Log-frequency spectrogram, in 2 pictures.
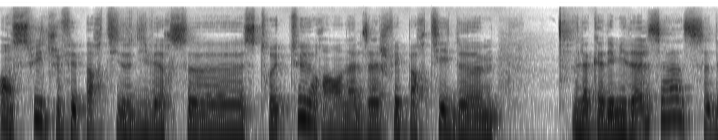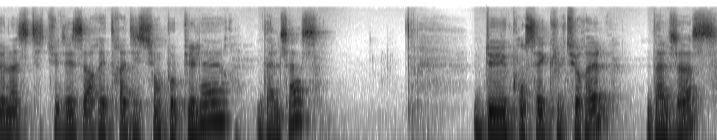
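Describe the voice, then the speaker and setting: Her pitch fairly low, a woman speaks at a very slow pace with long, frequent pauses and very even loudness. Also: ordinary pitch variation. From Moselle, Lorraine (Alsatian family). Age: 70s. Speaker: linguist and dialect teacher. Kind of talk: interview, personal account. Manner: halting, many hesitations.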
